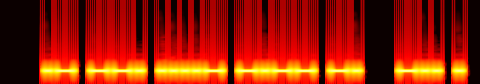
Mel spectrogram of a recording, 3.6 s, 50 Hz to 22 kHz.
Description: Morse code, heard as a keyed tone, about 27 wpm, 700 Hz. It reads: AG4YN DE
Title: USA Callsign DE Callsign - 5 Characters - 28wpm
